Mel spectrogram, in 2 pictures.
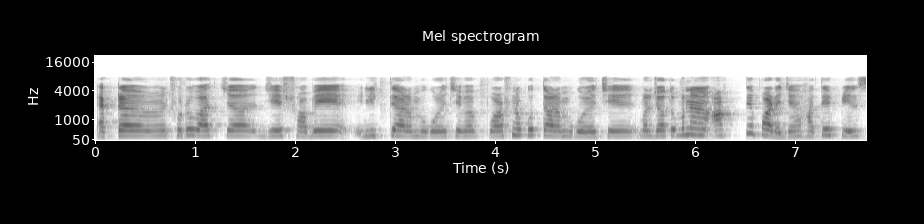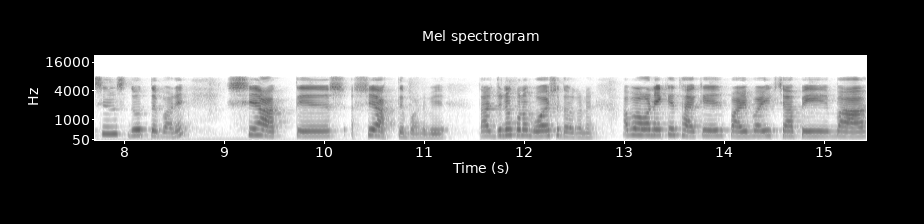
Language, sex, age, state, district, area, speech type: Bengali, female, 30-45, West Bengal, Malda, rural, spontaneous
